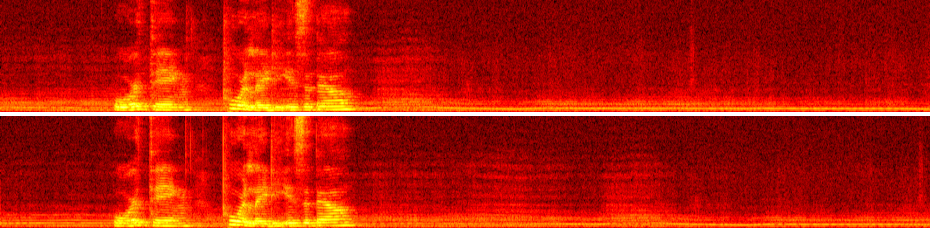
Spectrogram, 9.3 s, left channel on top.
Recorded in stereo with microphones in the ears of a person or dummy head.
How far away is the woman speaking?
About 1.4 m.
